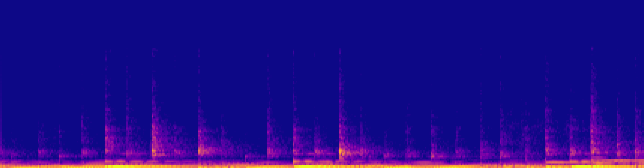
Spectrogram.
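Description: Handpan played by hand: a quick, flowing run of struck steel notes, several a second, each note ringing on under the next.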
